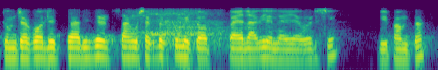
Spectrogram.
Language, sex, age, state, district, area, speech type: Marathi, male, 18-30, Maharashtra, Ahmednagar, urban, conversation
